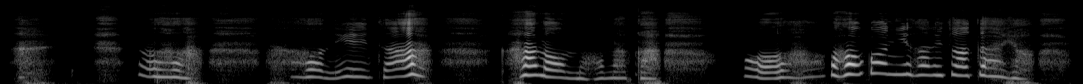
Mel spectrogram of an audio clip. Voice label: 余韻◆お腹、ぱんぱんにされちゃったよぉ; ループで楽しむ！シェフの気まぐれ抜き抜きコース; モノラル

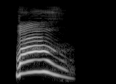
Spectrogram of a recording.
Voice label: 1（ワン） 少女×中音域

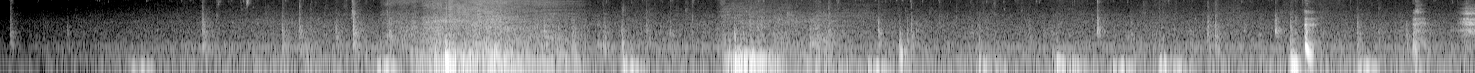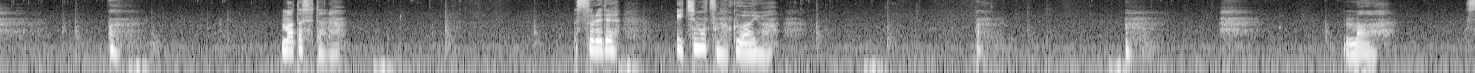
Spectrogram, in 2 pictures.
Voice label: 雨降りバージョン, ASMR

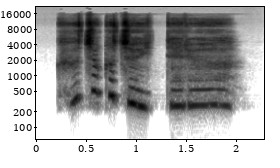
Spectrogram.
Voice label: 女の子台詞

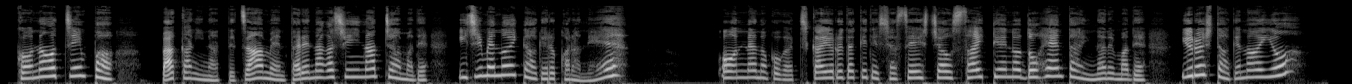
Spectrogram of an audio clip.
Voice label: 懲罰中音声, ASMR

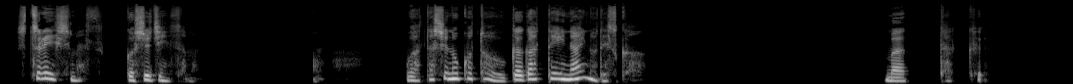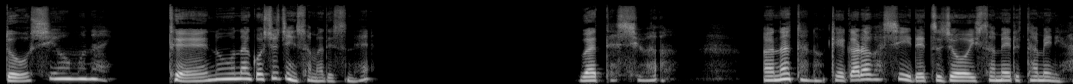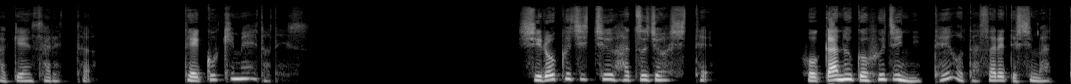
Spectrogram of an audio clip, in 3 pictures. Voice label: 自己紹介, ASMR; SE有り

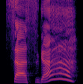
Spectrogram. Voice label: さすが～, 恋人に甘える口調

